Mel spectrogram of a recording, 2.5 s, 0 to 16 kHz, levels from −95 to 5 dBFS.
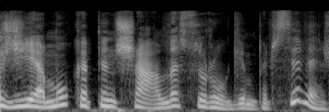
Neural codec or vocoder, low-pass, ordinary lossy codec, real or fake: none; 10.8 kHz; AAC, 64 kbps; real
